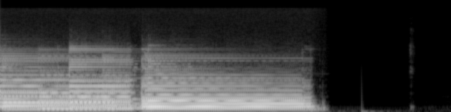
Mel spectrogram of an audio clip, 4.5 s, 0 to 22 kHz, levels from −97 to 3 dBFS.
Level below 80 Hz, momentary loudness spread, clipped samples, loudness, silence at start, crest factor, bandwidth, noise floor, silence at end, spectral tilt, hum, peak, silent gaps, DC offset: -50 dBFS; 5 LU; under 0.1%; -16 LUFS; 0 s; 14 dB; 4.4 kHz; -71 dBFS; 1.3 s; -10.5 dB/octave; none; -2 dBFS; none; under 0.1%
